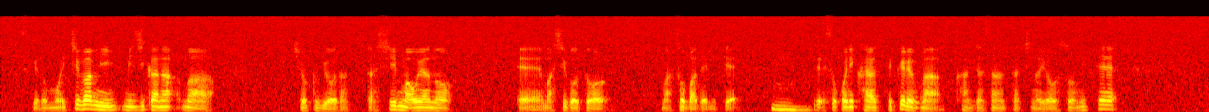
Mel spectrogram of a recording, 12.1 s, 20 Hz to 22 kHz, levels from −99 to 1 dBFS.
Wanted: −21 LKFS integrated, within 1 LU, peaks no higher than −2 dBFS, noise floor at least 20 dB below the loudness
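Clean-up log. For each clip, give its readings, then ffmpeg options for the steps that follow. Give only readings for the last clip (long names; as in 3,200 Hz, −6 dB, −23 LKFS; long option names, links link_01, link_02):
background noise floor −48 dBFS; target noise floor −50 dBFS; integrated loudness −29.5 LKFS; sample peak −7.5 dBFS; target loudness −21.0 LKFS
→ -af "afftdn=noise_reduction=6:noise_floor=-48"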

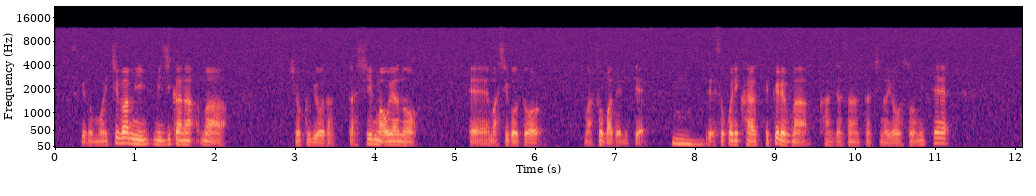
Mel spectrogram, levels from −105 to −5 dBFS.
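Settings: background noise floor −52 dBFS; integrated loudness −29.5 LKFS; sample peak −7.5 dBFS; target loudness −21.0 LKFS
→ -af "volume=8.5dB,alimiter=limit=-2dB:level=0:latency=1"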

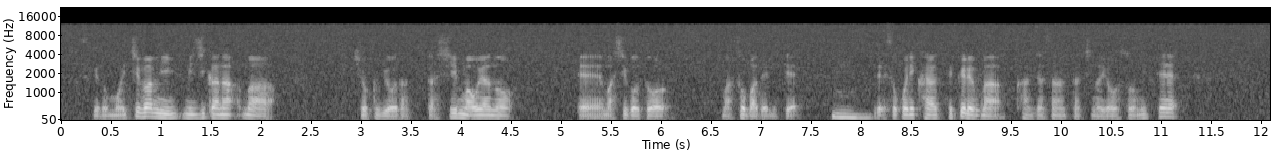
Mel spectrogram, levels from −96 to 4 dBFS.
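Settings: integrated loudness −21.0 LKFS; sample peak −2.0 dBFS; background noise floor −43 dBFS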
